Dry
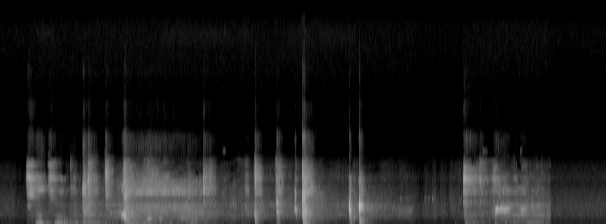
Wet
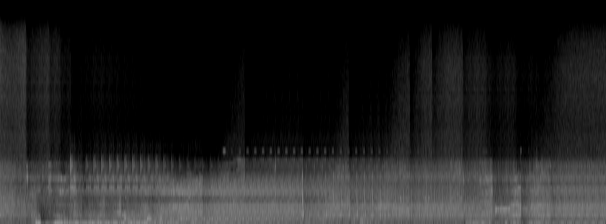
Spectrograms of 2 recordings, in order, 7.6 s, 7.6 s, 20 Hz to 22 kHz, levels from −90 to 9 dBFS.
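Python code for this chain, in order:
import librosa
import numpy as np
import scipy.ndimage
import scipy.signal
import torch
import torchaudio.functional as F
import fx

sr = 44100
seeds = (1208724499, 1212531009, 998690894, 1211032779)

p1 = fx.bass_treble(x, sr, bass_db=2, treble_db=10)
p2 = fx.env_lowpass_down(p1, sr, base_hz=730.0, full_db=-27.0)
p3 = fx.low_shelf(p2, sr, hz=480.0, db=4.5)
p4 = fx.auto_swell(p3, sr, attack_ms=305.0)
p5 = p4 + fx.echo_swell(p4, sr, ms=97, loudest=5, wet_db=-11.0, dry=0)
p6 = fx.band_squash(p5, sr, depth_pct=100)
y = F.gain(torch.from_numpy(p6), 4.5).numpy()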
